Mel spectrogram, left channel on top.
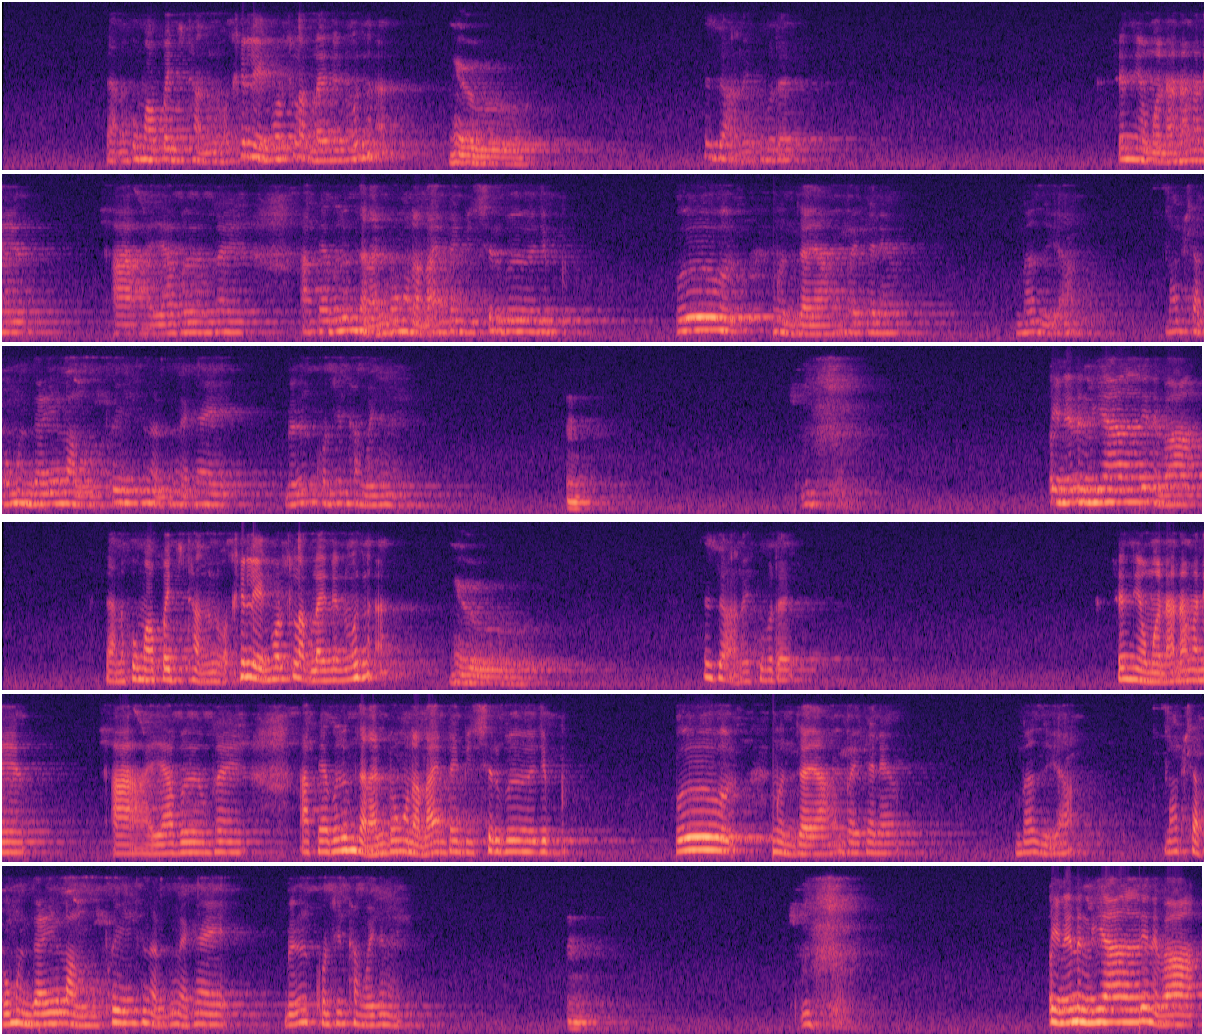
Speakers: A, on the right; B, on the left.
A: जानोखौ माबादि थाङो नुवाखै लेंहरस्लाबलायनोनो मोना।
B: औ औ औ
A: जानायखौ बा थाय जोंनियाव मोनाना माने आइयाबो ओमफाय आफायाबो लोमजानानै दङ नालाय ओमफाय बिसोरबो जेबबो बो मोनजाया ओमफाय एखायनो बाजैआ ना फिसाखौ मोनजायो लांफै होननानै बुंनायखाय बो खनसेनो थांबाय जोङो।
B: उम
A: <unintelligible> ओरैनो नोंनिया जेनेबा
